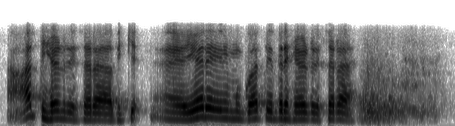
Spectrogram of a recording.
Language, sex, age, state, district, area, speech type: Kannada, male, 45-60, Karnataka, Belgaum, rural, conversation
